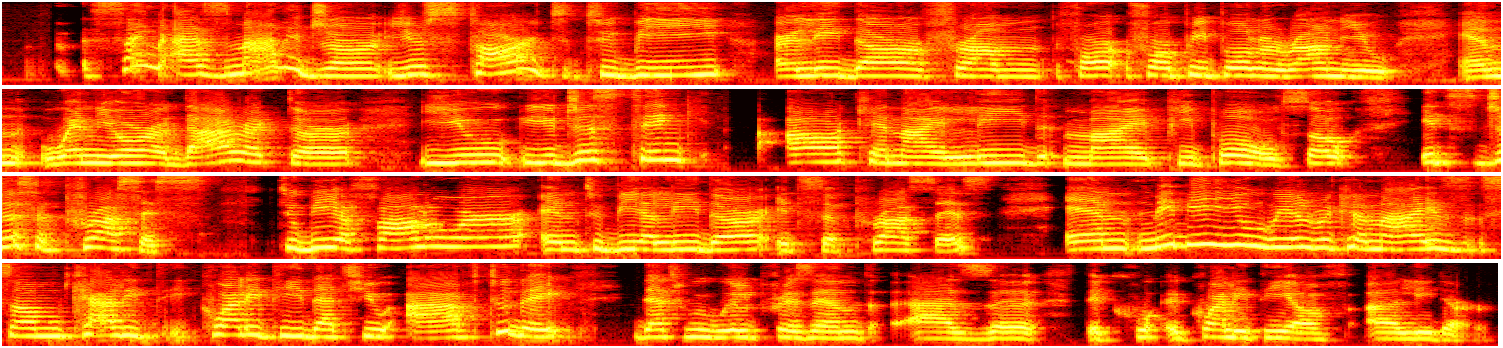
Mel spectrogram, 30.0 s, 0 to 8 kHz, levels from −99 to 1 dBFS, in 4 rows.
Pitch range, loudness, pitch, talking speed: 210-270 Hz, -14 LUFS, 235 Hz, 140 wpm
